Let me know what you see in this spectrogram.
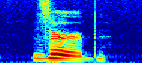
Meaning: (noun) 1. A word that indicates an action, event, or state of being 2. Any word; a vocable 3. An action as opposed to a trait or thing
- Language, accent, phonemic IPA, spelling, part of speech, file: English, US, /vɝb/, verb, noun / verb, En-us-verb.ogg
